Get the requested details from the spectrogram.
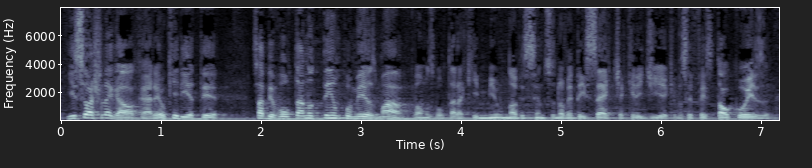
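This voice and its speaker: A man's voice: on the low side, fast, hardly any pauses, noisy background. A man with a Brazilian Portuguese accent co-hosting a casual podcast chat over drinks, full of sarcastic wisecracks. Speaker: podcast co-host.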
